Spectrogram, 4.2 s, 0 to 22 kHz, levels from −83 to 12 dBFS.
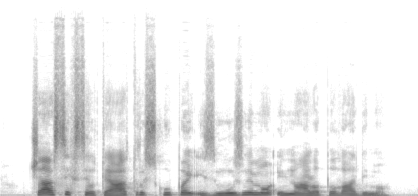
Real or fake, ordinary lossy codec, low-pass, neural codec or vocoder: fake; none; none; codec, 44.1 kHz, 2.6 kbps, SNAC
